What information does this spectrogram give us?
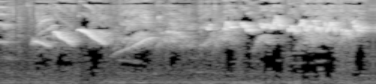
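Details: Cockatiel chicks at a breeder, giving dense high squeaky chirps and rising-falling whistled notes, overlapping continuously with no pauses.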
